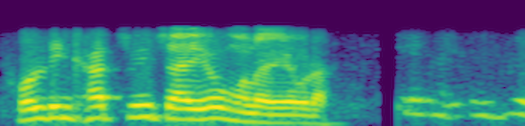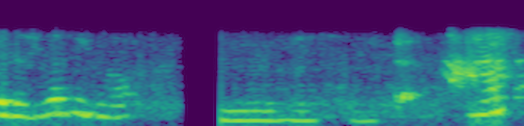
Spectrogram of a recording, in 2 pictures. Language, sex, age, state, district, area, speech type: Nepali, male, 30-45, West Bengal, Alipurduar, urban, conversation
